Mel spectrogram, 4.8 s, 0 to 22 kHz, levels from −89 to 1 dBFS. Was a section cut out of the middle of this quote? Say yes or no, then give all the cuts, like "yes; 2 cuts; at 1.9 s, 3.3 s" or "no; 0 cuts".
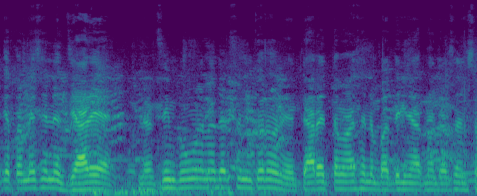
no; 0 cuts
